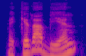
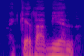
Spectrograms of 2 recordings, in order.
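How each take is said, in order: First: It is said with a question tone. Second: It is said with a statement tone.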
